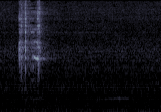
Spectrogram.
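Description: A short camera-shutter click about a quarter second in, the sound a phone plays when taking a screenshot.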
